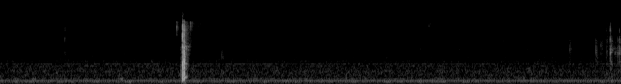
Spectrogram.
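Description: A single sharp click about two seconds in, much louder than anything else, over a faint steady low hum.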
